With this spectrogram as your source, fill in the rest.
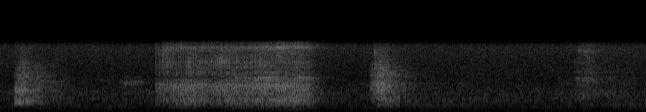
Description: hidden camera watch him snoreand fart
